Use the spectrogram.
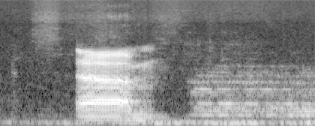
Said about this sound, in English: So, here comes the train.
